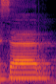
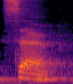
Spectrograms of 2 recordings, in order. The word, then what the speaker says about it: sir: Some of us used to say like sir, sir, sir. It's not that way. It is sir.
